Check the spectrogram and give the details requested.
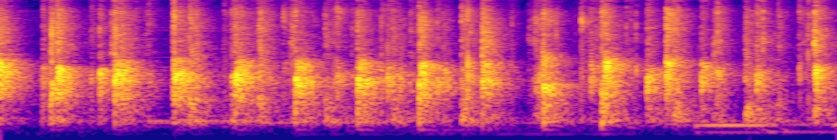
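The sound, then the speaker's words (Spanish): A small group claps steadily for about four seconds in applause for the women present, the claps landing in a loose, fairly even rhythm at moderate loudness, with a faint low hum underneath. “Yo como mujer siempre hago hincapié en las chicas, así que voy a pedir un aplauso para las mujeres presentes aquí.”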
